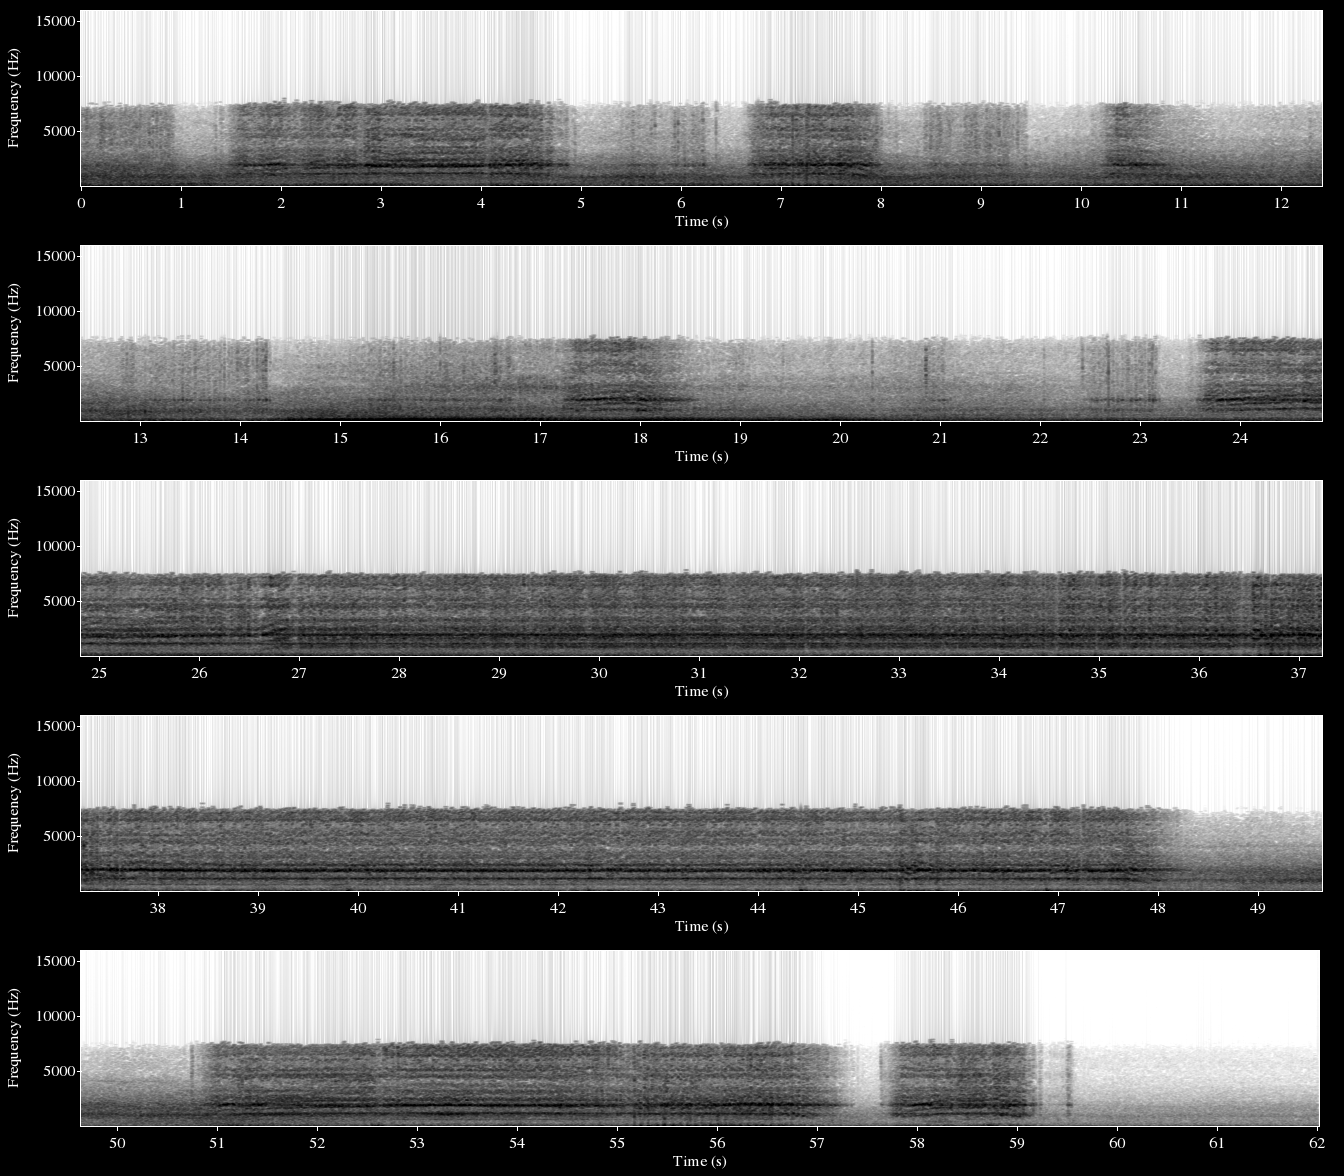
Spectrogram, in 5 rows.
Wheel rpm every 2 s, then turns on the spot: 40, 150, 80, 70, 30, 20, 10, 20, 50, 20, 0, 20, 150, 200, 230, 230, 240, 230, 220, 160, 160, 160, 160, 150, 10, 60, 160, 160, 90, 70, 0.
4-6 8-10 12-16 58-60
